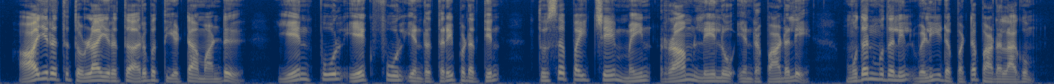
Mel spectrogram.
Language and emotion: Tamil, neutral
